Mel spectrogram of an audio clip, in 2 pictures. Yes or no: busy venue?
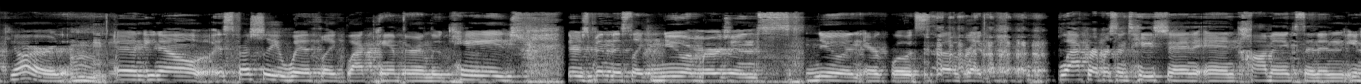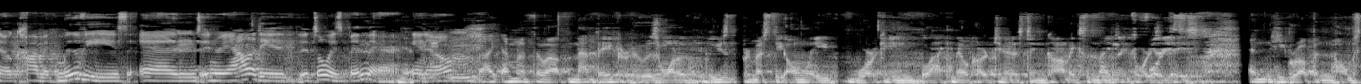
yes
